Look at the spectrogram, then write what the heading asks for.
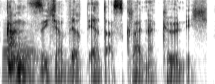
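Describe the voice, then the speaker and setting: A man playing a patient, gently wry storyteller narrating a children's cartoon. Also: a bass voice, expressive, normal speed, creaky, full character voice.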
